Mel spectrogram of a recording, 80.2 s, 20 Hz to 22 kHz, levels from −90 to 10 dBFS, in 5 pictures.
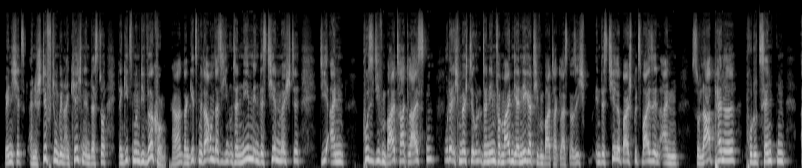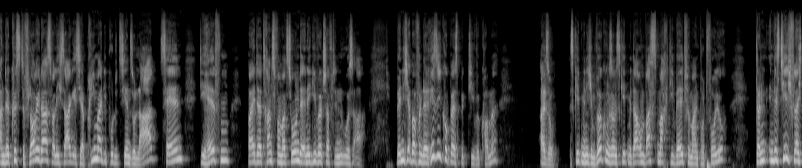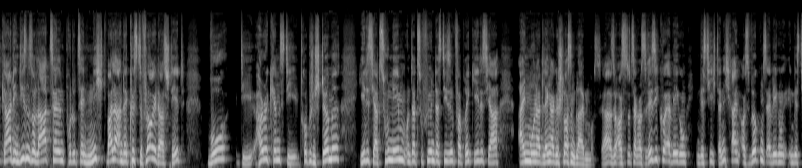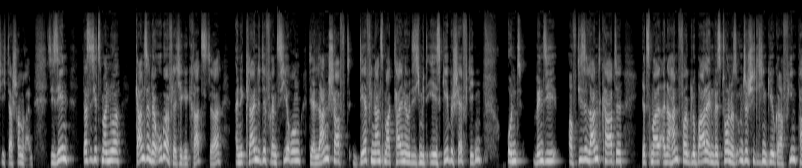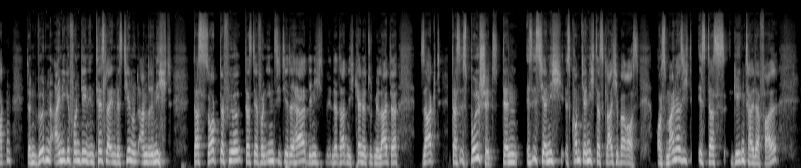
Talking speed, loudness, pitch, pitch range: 190 wpm, -21 LUFS, 195 Hz, 175-215 Hz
